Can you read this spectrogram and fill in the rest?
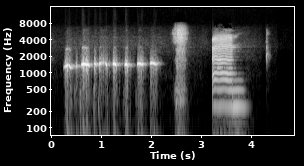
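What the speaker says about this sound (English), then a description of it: "I can whistle." A person whistles a quick series of short rising-falling notes, followed by a breathy puff, a brief buzzing hum and a faint final chirp.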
